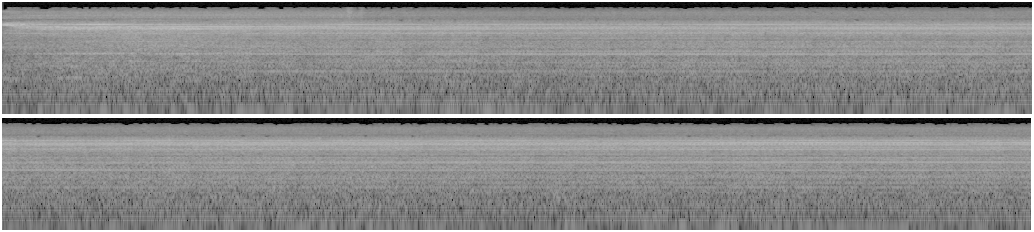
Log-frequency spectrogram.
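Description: An electric locomotive idles with a steady hum and whine in a large echoing hall.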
